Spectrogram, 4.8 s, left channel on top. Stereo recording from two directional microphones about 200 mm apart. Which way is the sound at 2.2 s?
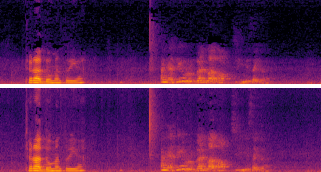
10° left (ahead or behind).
